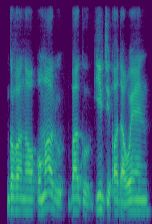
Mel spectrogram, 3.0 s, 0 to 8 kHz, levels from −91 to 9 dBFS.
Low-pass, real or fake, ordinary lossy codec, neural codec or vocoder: 7.2 kHz; fake; none; autoencoder, 48 kHz, 32 numbers a frame, DAC-VAE, trained on Japanese speech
